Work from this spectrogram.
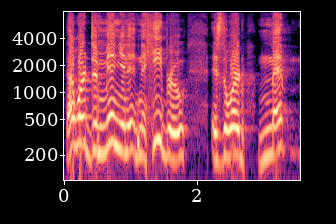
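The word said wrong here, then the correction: mamlaka (ממלכה): mamlaka. It's hard to pronounce. I don't do good with those words. It's mamlaka, which means this it means to rule, it means to reign, and to master.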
